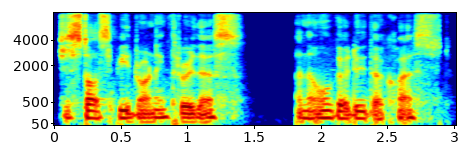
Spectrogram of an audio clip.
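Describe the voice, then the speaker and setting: Male game streamer, fairly flat and gravelly, offhand fragmentary commentary. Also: fairly high pitch, brisk. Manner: muttered, fragmentary thinking aloud. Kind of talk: casual gameplay commentary. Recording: stream mic under loud game music.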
